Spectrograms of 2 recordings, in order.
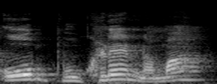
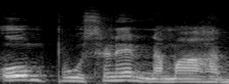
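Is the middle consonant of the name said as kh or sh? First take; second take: kh; sh. First: The middle consonant is a kh sound. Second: The middle consonant is a sh sound. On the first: "इसको संस्कृत में खा का उच्चारण दिया जाता है" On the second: "भी कहा जा सकता है"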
